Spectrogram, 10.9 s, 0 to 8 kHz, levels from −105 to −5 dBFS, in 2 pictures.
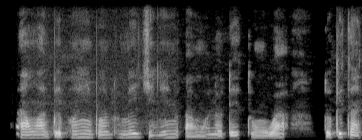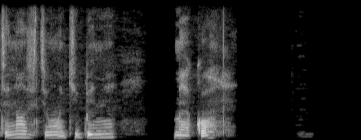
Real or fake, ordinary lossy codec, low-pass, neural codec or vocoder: real; none; none; none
